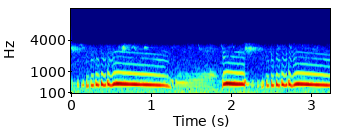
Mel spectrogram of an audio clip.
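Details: Local Barbary dove from Indonesia singing a training lure song: a fluttering rolled start stretches into a long low coo. A single short forceful coo follows, then another rolled coo begins.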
